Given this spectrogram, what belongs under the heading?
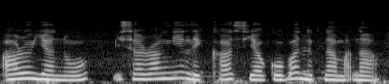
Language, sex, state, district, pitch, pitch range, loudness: Garo, female, Meghalaya, West Garo Hills, 225 Hz, 210-250 Hz, -14 LUFS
